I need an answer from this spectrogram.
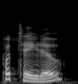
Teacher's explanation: three syllable words, and the emphasis is on the second syllable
